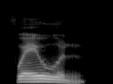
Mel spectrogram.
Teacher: You connect these three vowels, the U, the E, and the U.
